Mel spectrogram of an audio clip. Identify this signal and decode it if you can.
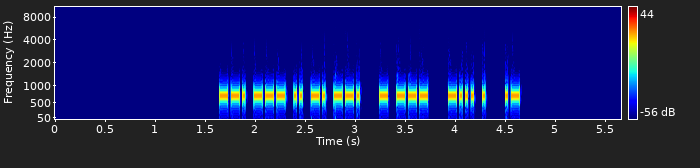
Morse code, heard as a keyed tone, about 45 wpm, 700 Hz. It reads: GOING TO BE A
